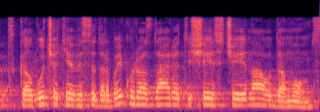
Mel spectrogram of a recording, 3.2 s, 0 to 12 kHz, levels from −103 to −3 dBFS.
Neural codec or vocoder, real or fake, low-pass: none; real; 7.2 kHz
